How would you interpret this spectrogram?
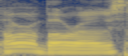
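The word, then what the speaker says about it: ouroboros: star of David in the middle and the oroboros I think I'm pronouncing it right which is basically the serpent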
